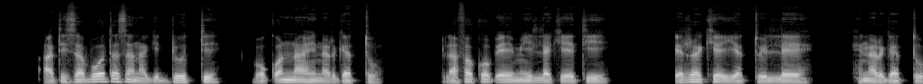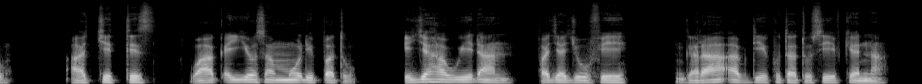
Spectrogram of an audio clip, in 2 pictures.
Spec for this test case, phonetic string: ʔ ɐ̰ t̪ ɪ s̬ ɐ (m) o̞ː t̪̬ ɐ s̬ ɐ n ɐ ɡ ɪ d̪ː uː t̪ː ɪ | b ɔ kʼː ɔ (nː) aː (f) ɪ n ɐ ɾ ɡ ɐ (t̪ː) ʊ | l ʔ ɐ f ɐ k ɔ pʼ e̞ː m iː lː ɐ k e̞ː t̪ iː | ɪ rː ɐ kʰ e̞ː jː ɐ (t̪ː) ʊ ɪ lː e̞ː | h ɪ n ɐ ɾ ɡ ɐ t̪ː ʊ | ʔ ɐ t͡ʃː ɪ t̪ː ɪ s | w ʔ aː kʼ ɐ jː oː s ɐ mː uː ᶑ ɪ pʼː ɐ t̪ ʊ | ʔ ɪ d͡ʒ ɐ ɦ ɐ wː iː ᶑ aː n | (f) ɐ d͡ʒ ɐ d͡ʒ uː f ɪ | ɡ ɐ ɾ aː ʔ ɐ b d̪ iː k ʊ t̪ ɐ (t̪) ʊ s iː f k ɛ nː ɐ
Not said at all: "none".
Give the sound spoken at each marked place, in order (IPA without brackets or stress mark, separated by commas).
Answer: b, nː, h, t̪ː, t̪ː, f, t̪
